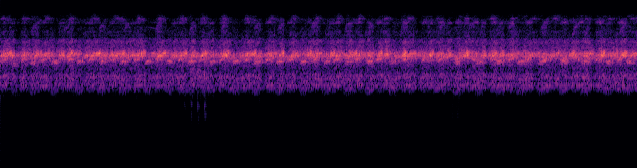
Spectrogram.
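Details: Frogs giving mating calls on a quiet country night during rice-planting season: a dense, unbroken shimmering chorus of high trills, with a few brief lower croaks breaking through now and then.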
